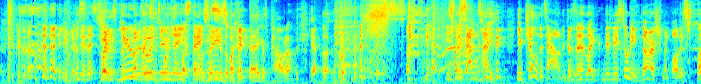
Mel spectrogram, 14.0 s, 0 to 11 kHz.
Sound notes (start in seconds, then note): 6.7 poof!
